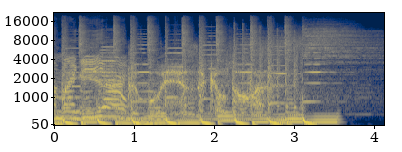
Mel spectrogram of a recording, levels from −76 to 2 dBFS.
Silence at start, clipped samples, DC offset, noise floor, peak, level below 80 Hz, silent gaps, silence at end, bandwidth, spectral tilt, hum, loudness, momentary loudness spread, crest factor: 0 s; under 0.1%; under 0.1%; -31 dBFS; 0 dBFS; -18 dBFS; none; 0.15 s; 20 kHz; -4.5 dB/octave; none; -9 LUFS; 9 LU; 10 dB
